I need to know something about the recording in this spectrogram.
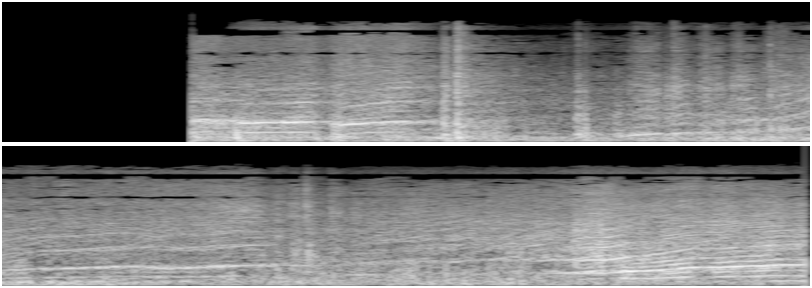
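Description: Car engines roar and rev up and down in bursts.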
